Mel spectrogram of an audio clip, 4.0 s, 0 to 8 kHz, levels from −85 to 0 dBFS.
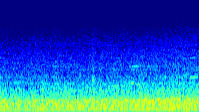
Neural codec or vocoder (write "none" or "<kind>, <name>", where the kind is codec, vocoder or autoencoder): none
